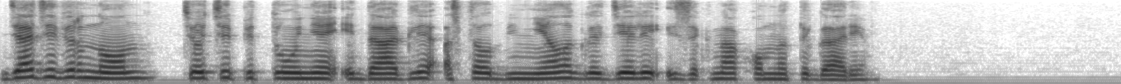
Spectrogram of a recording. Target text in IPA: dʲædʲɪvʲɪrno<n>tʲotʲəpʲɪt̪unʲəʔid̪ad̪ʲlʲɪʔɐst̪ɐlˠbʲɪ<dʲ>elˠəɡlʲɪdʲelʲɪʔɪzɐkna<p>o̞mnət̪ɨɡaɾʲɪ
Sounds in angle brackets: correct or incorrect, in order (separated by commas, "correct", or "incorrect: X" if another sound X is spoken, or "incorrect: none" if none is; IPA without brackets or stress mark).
correct, incorrect: nʲ, incorrect: k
